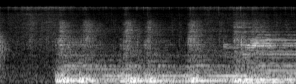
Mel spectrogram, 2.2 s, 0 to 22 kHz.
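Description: A 7-inch vinyl single playing on a turntable: faint surface hiss and clicks from the lead-in groove, then about half a second in the soul record's band intro starts suddenly and loudly.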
